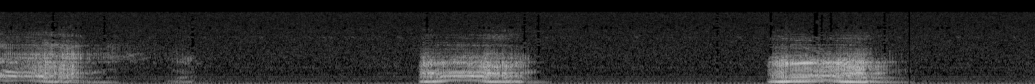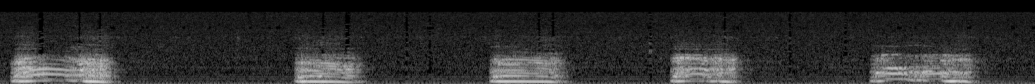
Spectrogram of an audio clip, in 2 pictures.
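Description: Young male lion roaring, about eight roars in a row. The first roars last over a second and come about 4 s apart. Later ones are shorter and closer together, about 2 s apart near the end.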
